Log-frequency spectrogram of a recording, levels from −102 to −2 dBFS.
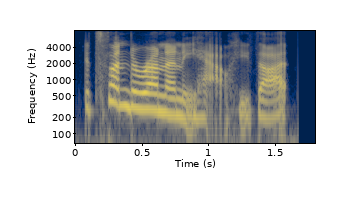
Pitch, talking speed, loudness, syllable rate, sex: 260 Hz, 235 wpm, -19 LUFS, 6.6 syllables/s, female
